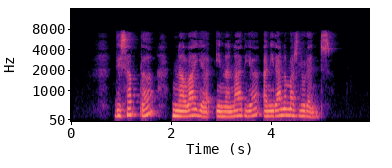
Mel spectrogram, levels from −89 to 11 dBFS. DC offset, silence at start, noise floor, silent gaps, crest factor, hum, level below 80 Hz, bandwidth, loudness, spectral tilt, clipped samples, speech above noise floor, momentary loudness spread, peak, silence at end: under 0.1%; 0.85 s; -74 dBFS; none; 14 dB; none; -56 dBFS; 7.8 kHz; -16 LUFS; -6.5 dB/octave; under 0.1%; 58 dB; 13 LU; -2 dBFS; 0.8 s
